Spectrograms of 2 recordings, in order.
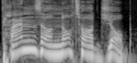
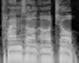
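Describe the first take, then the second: First: "Plans are not our job", drawn out slowly and pitched up; slow, higher restatement, leaning on every word of "Plans are not our job"; emphatic incredulous repeat. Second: Said in the usual way. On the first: Retold or imitated.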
